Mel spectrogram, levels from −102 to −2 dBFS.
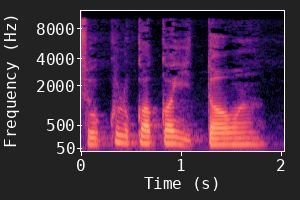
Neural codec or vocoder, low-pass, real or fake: none; 9.9 kHz; real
